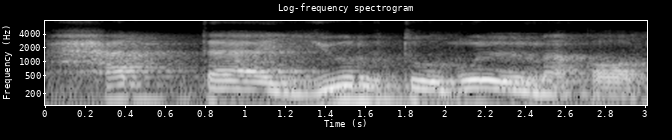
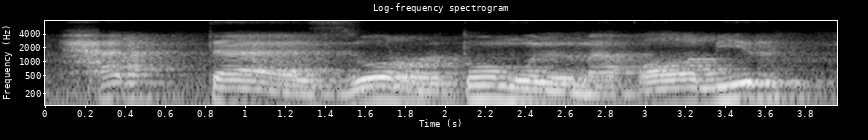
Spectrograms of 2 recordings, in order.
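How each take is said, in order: First: The second word begins with a y sound. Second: The second word begins with a z sound. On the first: The speaker calls it wrong. "mereka bacanya" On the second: The speaker calls it right. "ketika baca"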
